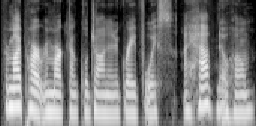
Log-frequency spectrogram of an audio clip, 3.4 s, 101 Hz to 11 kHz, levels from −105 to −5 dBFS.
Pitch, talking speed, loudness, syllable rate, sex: 175 Hz, 245 wpm, -19 LUFS, 5.8 syllables/s, female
